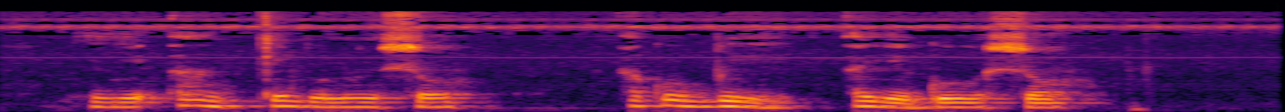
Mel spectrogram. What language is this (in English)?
Baatonum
